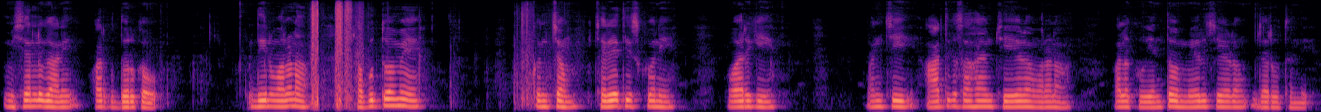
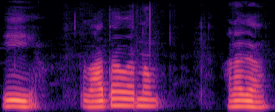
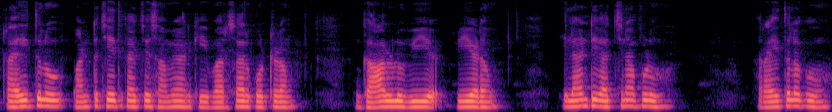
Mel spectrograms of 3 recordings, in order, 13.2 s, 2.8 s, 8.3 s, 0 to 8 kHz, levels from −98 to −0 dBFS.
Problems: none marked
